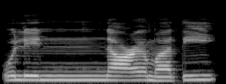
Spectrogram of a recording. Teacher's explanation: اب یہاں پر نون مشدد ہے، اس میں غنہ کریں اور عین کو عین کے مخرج سے نکالیں۔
